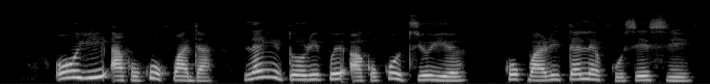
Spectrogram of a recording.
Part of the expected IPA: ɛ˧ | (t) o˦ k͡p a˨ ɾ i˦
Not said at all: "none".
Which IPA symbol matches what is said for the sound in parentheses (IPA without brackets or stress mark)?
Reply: k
